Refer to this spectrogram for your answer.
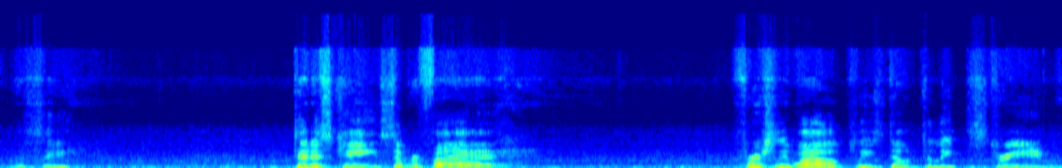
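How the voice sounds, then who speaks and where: A man talks at a very slow pace. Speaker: live streamer reading chat. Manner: casual, upbeat, chatty.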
